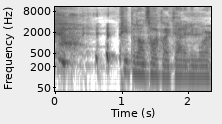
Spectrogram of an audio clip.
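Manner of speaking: proud, admiring tone. Retelling a movie scene, imitating Nick Cage sounding proud. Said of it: "he's so proud".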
